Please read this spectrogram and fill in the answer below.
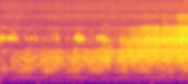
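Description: Electronic drone of many held tones swelling slowly, with short high warbling blips over it in the first part.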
